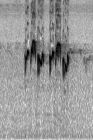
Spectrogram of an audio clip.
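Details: A sooty-headed bulbul, recorded genuine without imitated songs, gives a quick, bubbly phrase of five or six liquid, warbled notes, rising and falling over about one second, with a faint low hum beneath.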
